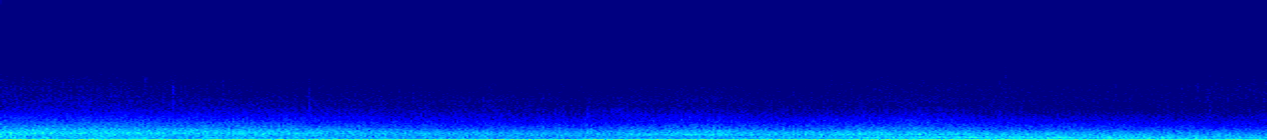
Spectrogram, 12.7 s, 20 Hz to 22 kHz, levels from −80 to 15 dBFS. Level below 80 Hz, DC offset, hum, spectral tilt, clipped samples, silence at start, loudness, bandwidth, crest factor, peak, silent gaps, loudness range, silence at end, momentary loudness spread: -36 dBFS; under 0.1%; none; -6.5 dB/octave; under 0.1%; 0 s; -38 LUFS; 10.5 kHz; 14 dB; -20 dBFS; none; 2 LU; 0 s; 3 LU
